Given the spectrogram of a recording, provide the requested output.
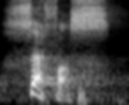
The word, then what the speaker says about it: Cefas: É, o nome de Simão era Simon ou Shimon Sefas. Era o nome mesmo que Jesus falava, né, essa pronúncia. Shimon Cefas.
